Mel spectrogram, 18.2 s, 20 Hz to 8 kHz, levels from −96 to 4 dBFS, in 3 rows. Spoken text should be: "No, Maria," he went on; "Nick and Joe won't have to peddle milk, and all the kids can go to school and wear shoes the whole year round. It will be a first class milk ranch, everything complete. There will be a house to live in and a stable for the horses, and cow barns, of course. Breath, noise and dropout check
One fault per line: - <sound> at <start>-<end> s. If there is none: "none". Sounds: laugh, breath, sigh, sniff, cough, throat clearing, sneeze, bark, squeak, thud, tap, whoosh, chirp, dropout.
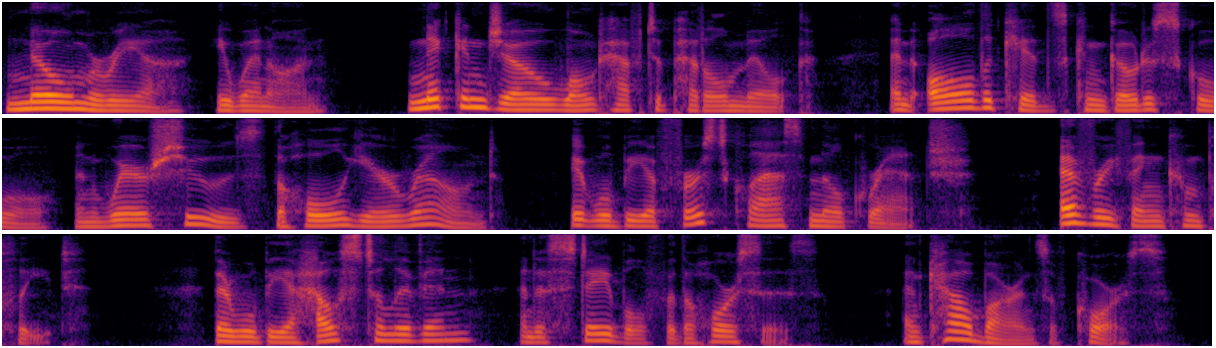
none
